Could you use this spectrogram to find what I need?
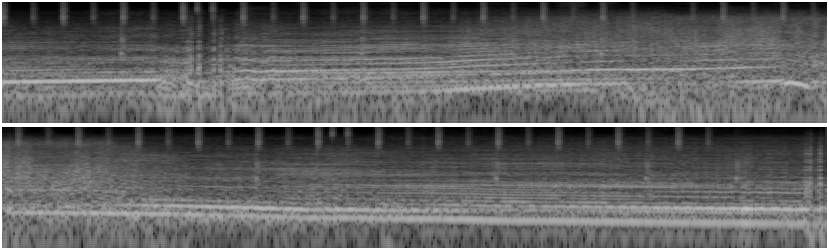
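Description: A motorcycle engine revs up and down as the bike speeds along.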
